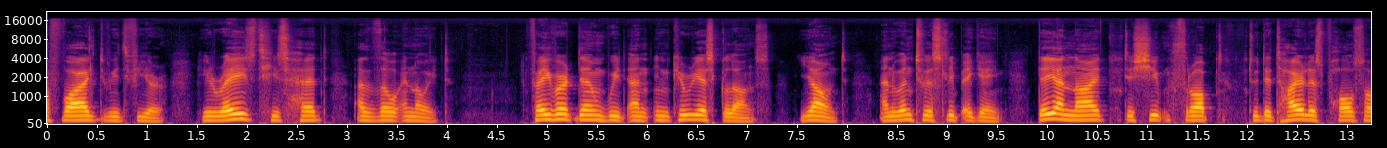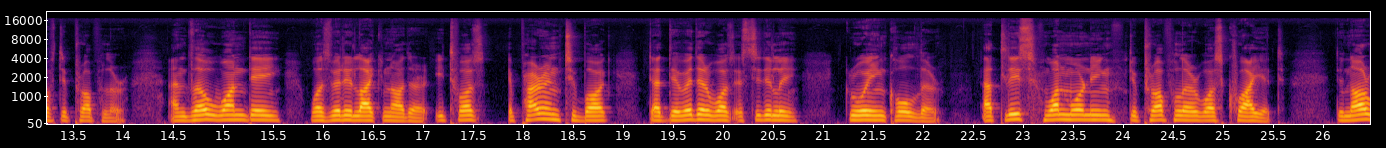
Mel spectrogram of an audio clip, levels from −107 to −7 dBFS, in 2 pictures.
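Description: Nothing in the speech stood out as a technical fault on listening.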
